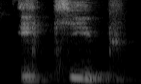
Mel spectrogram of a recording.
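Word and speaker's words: Équipe: us to the name equip equip which is pronounced a keep in french means team so a group of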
